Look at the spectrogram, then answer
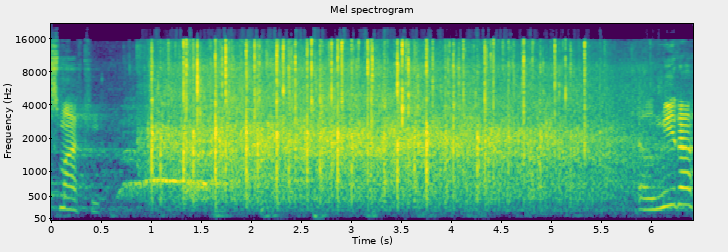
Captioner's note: audience applauding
